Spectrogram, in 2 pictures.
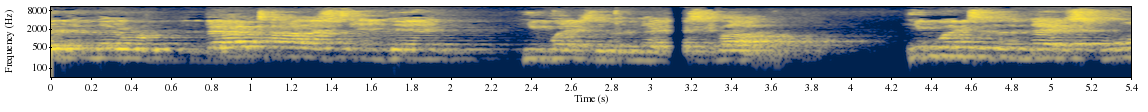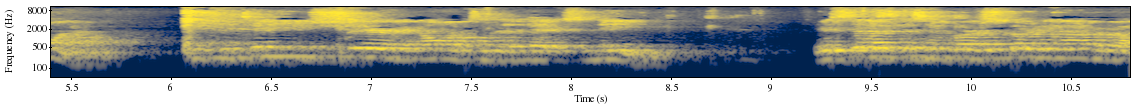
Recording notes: Recorded at Friendship Baptist Church on March 16th at 11am and 5pm.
